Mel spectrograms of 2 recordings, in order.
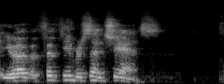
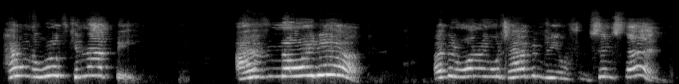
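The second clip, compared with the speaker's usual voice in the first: high worried kobold; 11 semitones higher than usual. Acted. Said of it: "reunion dialogue continues".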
